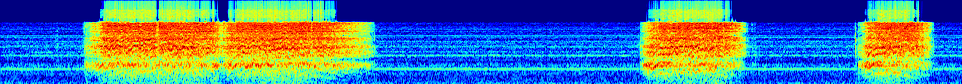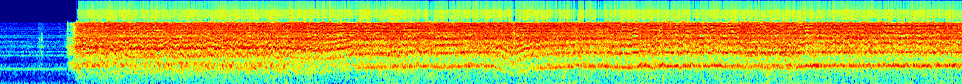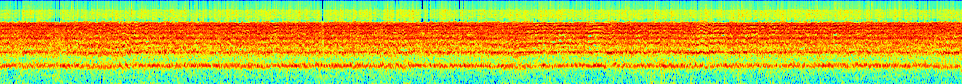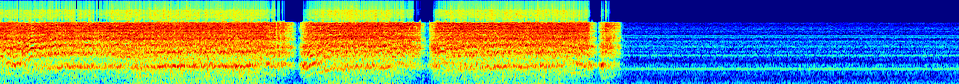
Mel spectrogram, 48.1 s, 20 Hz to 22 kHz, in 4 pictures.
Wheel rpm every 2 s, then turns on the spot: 100, 0, 0, 60, 30, 40, 160, 190, 200, 220, 230, 230, 230, 230, 220, 230, 230, 200, 160, 110, 130, 0, 0, 0.
none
